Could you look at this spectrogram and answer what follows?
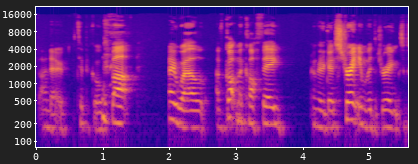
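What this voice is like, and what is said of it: Hoarse, croaky throat. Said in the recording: “I've got a frog in my throat and I can't get rid of it.”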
